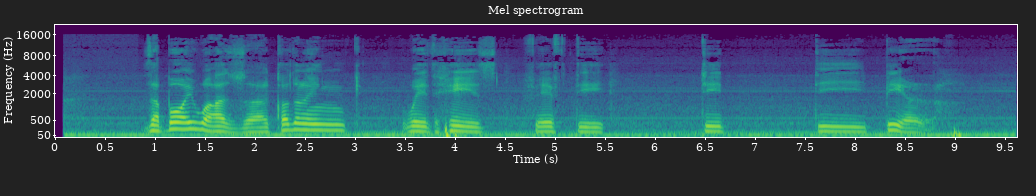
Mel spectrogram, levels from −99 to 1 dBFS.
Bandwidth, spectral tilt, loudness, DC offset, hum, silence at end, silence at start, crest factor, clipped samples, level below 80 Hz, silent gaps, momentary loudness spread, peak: 16 kHz; -7 dB/octave; -21 LUFS; under 0.1%; none; 0 s; 0.1 s; 20 dB; under 0.1%; -32 dBFS; none; 18 LU; -2 dBFS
